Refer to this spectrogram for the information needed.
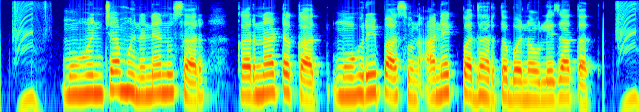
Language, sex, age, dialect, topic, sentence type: Marathi, female, 31-35, Standard Marathi, agriculture, statement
